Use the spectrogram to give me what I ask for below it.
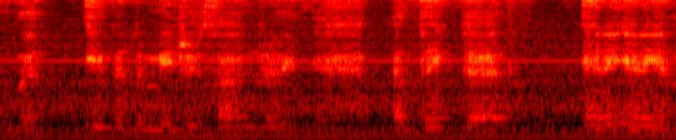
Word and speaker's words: Andrade: I think he gets sick of trying to explain it to people, but everybody says Andre, but I think that's actually wrong. But even Demetrius Andrade, I think that any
